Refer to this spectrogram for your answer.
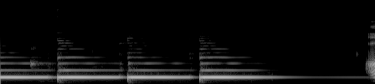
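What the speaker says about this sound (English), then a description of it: "Now let's take the same note and place it on the third string here on the G." A single guitar note sounded on the G string, plucked three times in even succession, each attack ringing with a steady sustained tone that hangs on and slowly fades, close and clear with no talk.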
